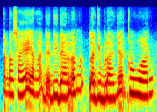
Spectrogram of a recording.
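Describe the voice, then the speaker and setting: High-voiced woman telling her story. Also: moderate pace, vocal fry, highs cut off. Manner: recounts events with quoted dialogue, animated. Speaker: interviewee. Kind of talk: emotional personal testimony.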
